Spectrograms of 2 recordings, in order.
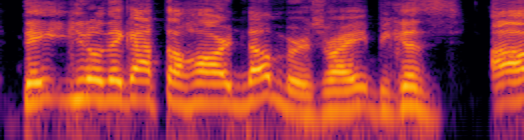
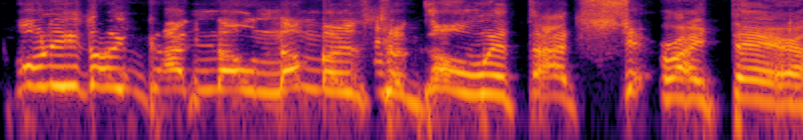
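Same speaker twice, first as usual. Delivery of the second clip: taunting high-pitched yell; mocking shout; 9 semitones higher than usual. Taunting ponies about sales numbers.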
